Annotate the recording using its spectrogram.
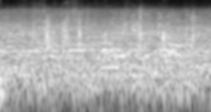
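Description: Indistinct background voices talking over a steady din of a busy crowded space, with a few short sharp clicks.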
